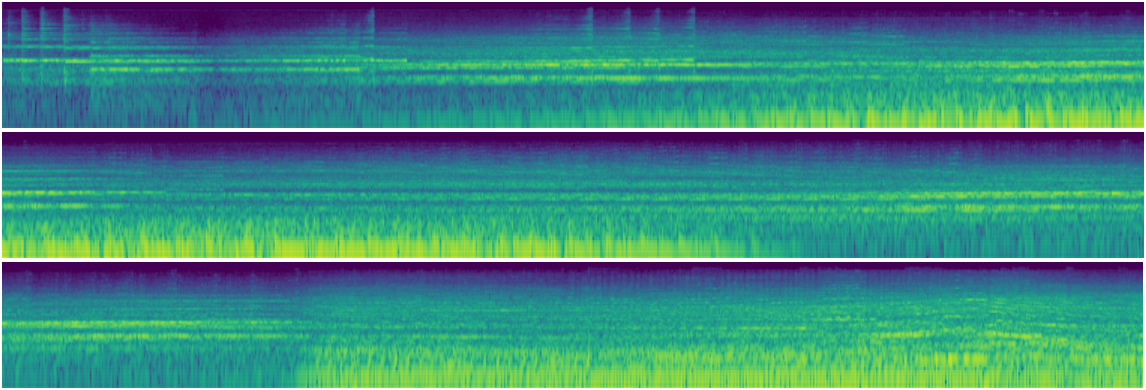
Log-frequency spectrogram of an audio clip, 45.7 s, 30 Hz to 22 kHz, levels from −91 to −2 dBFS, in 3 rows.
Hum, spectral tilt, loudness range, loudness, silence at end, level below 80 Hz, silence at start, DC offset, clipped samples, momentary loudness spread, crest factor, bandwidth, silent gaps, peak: none; -6 dB/octave; 8 LU; -23 LUFS; 0 s; -26 dBFS; 0 s; under 0.1%; under 0.1%; 9 LU; 16 dB; 11 kHz; none; -6 dBFS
